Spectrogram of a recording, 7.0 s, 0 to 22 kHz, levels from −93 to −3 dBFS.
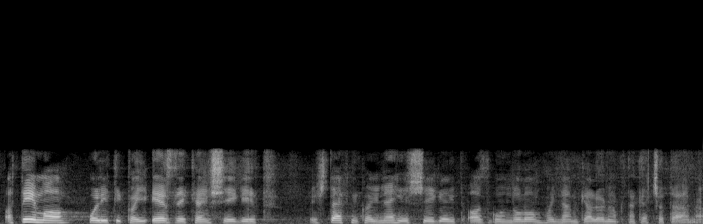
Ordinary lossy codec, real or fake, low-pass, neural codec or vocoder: none; fake; 7.2 kHz; codec, 44.1 kHz, 7.8 kbps, Pupu-Codec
